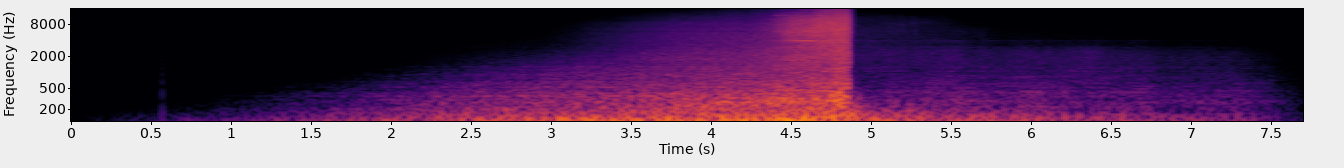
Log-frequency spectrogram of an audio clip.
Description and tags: Buildup/Jumpscare/Vanish sound
A sound to use in a game
Made with Native Instrument's Rise And Fall plugin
